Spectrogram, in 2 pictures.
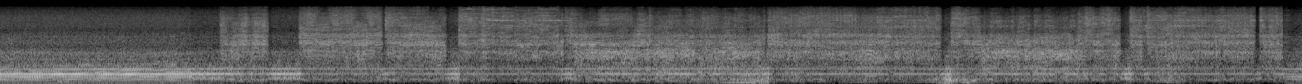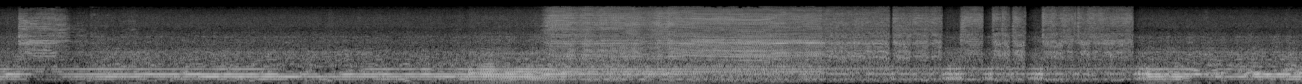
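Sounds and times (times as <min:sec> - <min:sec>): bench buffer motor hum: 0:00.0 - 0:26.0
metal part rubbing on buffing wheel: 0:03.4 - 0:11.8.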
